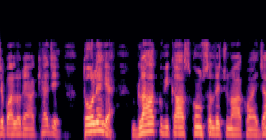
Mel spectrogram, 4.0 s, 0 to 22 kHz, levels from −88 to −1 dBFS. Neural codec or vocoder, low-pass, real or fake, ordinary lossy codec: codec, 16 kHz in and 24 kHz out, 2.2 kbps, FireRedTTS-2 codec; 7.2 kHz; fake; none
